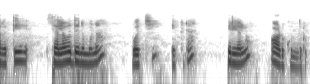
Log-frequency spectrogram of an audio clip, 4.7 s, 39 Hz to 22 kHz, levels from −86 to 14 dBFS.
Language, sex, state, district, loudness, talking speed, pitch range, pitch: Telugu, female, Andhra Pradesh, Visakhapatnam, -18 LUFS, 90 wpm, 185-225 Hz, 200 Hz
